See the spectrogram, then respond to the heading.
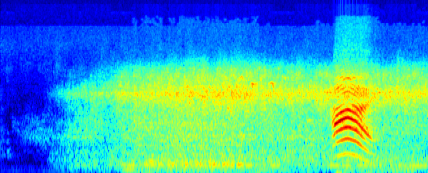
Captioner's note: car engine rumbling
